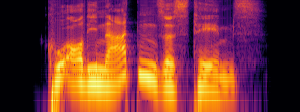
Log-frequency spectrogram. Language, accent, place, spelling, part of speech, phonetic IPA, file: German, Germany, Berlin, Koordinatensystems, noun, [koʔɔʁdiˈnaːtn̩zʏsˌteːms], De-Koordinatensystems.ogg
- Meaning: genitive singular of Koordinatensystem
